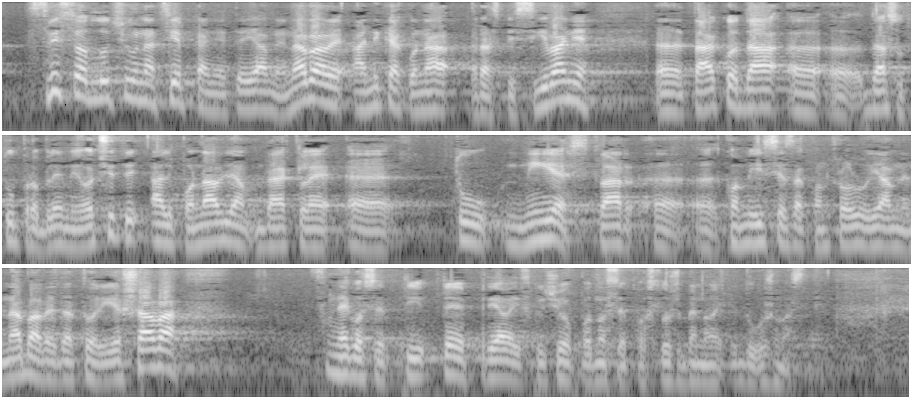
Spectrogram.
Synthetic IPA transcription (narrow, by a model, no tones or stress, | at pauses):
sʋiseo̞d̪lˠuːt͡ʃujunat̪sje̞pkaɲe̞t̪e̞ːjaːʋne̞naːbaʋe̞ʔanikako̞naɾaspisiːʋaɲe̞ | t̪ako̞d̪ad̪asut̪uːpɾo̞ble̞ːmio̞t͡ʃit̪iʔalipo̞naːʋʎamd̪akle̞ | t̪uːnije̞st̪ʋaːɾko̞misijazako̞nt̪ɾo̞ːlujaːʋne̞naːbaʋe̞d̪at̪o̞ːɾje̞ʃaːʋa | ne̞ɡo̞set̪it̪e̞ːpɾijaʋeisklʲʎut͡ʃiʋo̞po̞d̪no̞se̞po̞slˠuʒbe̞no̞jd̪uːʒno̞st̪i̥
